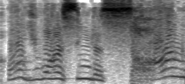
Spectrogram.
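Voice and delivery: exaggerated sarcastic surprise; mock incredulity. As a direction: throw it back in their face, drawing out the end. Acts Charlie mocking Dee.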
